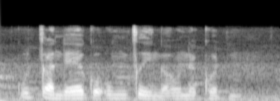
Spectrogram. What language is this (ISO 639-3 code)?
xho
